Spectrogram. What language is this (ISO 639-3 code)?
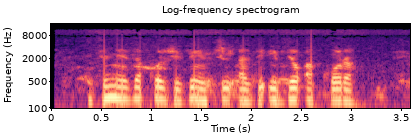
kin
